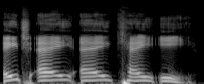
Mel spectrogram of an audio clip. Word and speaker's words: Haake: H A A K E. I don't know how to pronounce his last name.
